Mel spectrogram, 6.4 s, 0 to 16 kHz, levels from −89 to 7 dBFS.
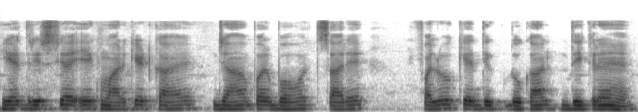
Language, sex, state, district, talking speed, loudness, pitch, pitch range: Hindi, male, Jharkhand, Ranchi, 160 wpm, -16 LUFS, 120 Hz, 115-125 Hz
